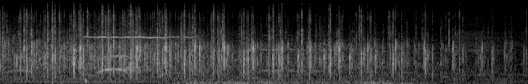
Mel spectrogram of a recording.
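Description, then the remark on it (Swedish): A crowd applauds outdoors at a Monday demonstration at Gustav Adolfs torg arranged by Grupper mot förvar, dense clapping sustained throughout, with a brief whistle cutting through near the start and the clapping thinning slightly toward the end. “Ja, det, var, det ni hörde precis var från manifestationen i eh, tisdags, eller hur?”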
